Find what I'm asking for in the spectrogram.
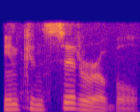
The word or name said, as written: inconsiderable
